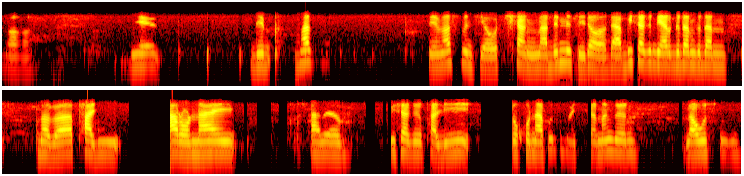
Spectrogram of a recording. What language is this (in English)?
Bodo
